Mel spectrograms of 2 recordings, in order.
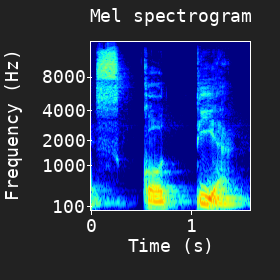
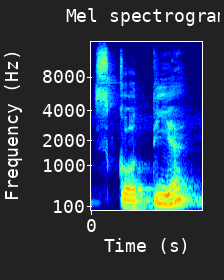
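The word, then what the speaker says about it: σκοτία: no hay vocal, entonces solo suena la s escotía. Y la el acento el acento está sobre esta yota y esa es una letra yota en la última sílaba, scotía.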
